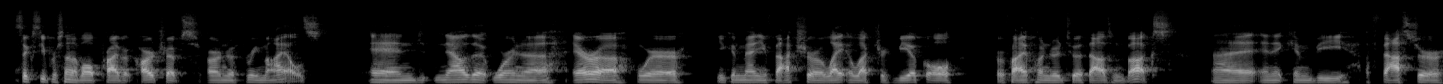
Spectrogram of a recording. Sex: male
